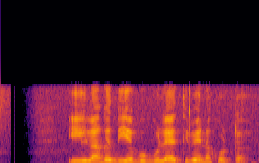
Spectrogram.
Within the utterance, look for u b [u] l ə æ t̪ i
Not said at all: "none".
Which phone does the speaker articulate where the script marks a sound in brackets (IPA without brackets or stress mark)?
u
